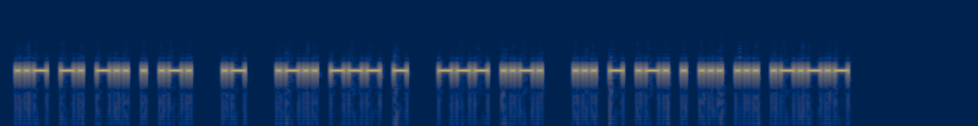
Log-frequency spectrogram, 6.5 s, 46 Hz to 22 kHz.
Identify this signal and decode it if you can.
Morse code, heard as a keyed tone, about 37 wpm, 700 Hz. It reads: UNDER A LOT OF STRESS.
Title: Sentences from Top 1000 Words - Review Part 6 - 40wpm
